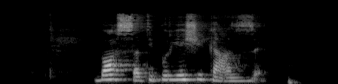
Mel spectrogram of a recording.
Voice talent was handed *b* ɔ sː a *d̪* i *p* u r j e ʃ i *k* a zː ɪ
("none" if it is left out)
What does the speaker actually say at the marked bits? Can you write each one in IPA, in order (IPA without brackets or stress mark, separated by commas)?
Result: b, t̪, p, k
